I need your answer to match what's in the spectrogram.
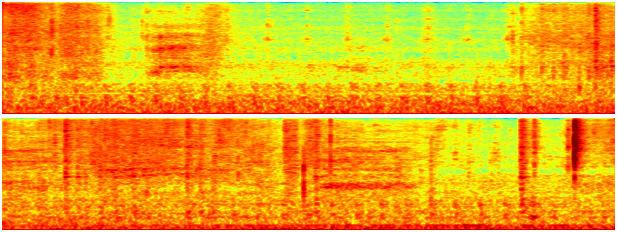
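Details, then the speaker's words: Rolls-Royce on truck tyres rolling slowly on wet grass, with a low, soft, even rumble and slight leather creak, no knocks or rattles; drives smooth and quiet. "It drives nice and smooth, nice and quiet."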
